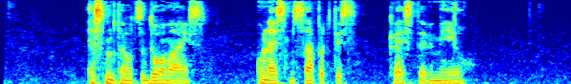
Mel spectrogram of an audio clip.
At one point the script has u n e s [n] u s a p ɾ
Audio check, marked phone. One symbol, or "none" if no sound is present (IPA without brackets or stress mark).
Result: m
